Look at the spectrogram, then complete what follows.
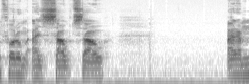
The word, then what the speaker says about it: Cao Cao: advent so in this game they call them cow cow but the correct pronunciation for him as southsau and i'm not gonna pretend i'm gonna get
